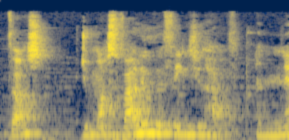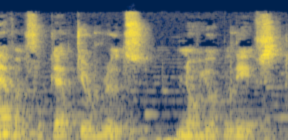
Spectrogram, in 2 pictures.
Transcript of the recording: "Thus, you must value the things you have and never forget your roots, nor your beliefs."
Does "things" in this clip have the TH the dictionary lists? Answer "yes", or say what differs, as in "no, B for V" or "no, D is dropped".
yes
